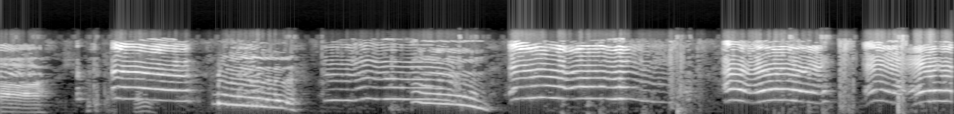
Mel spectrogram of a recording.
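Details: Young boy, near bedtime after skipping his afternoon nap, walking, falling, then crying: long, high, sobbing tantrum wails with brief catches of breath between them; recorded with a Flip Video camcorder.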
